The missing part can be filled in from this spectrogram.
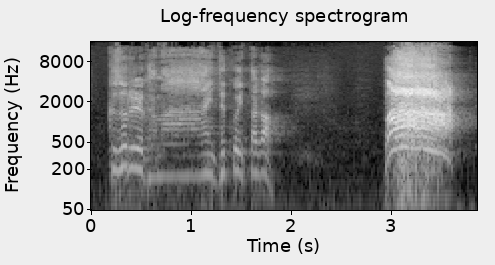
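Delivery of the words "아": sudden, very high, loud shout. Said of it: "이렇게 소리를 지릅니다".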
